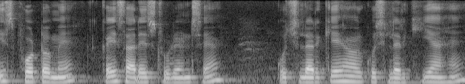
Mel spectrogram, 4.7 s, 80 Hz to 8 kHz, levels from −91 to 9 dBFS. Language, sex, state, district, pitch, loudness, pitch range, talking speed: Hindi, male, Bihar, West Champaran, 130 Hz, -17 LUFS, 125-145 Hz, 180 wpm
